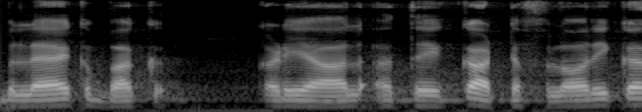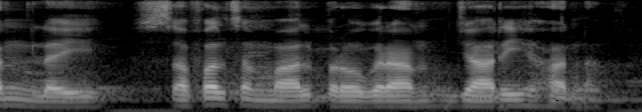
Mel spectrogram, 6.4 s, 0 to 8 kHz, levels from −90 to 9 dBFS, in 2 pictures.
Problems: continuous background conversations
